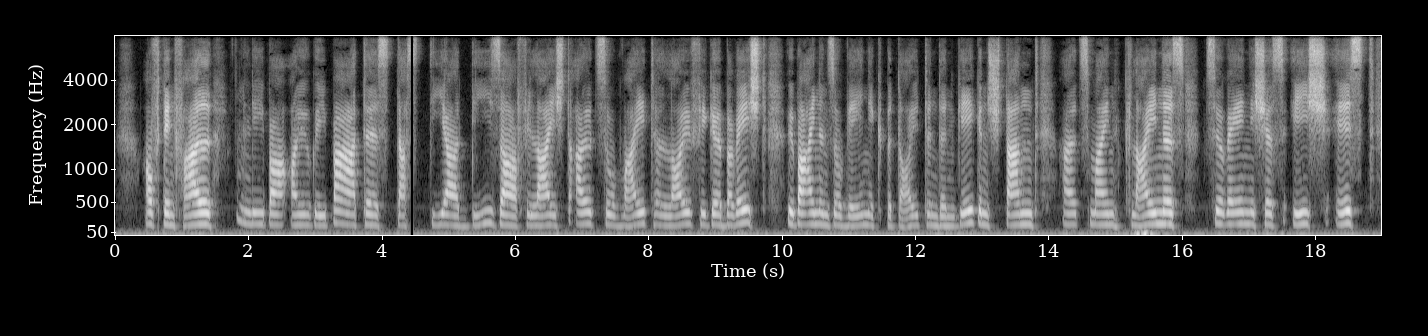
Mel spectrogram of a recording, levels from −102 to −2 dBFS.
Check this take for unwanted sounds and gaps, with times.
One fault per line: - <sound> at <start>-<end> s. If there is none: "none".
- dropout at 4.4-4.5 s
